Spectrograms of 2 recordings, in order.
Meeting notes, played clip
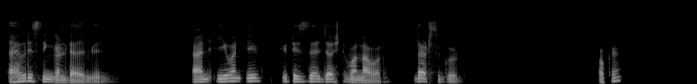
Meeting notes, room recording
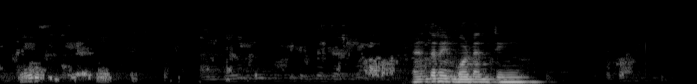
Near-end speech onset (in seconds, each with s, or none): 4.1 s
